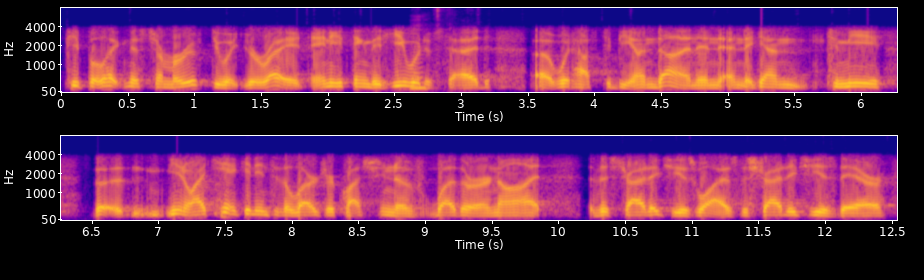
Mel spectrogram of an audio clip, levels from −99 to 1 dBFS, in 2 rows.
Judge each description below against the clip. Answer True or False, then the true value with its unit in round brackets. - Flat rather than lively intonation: False (3.4 semitones)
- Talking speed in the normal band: False (225 wpm)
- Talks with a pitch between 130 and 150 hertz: False (110 Hz)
